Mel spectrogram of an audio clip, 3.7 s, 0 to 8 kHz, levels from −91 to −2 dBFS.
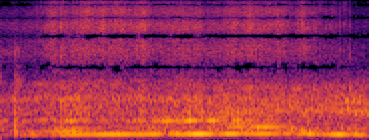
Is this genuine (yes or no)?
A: yes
